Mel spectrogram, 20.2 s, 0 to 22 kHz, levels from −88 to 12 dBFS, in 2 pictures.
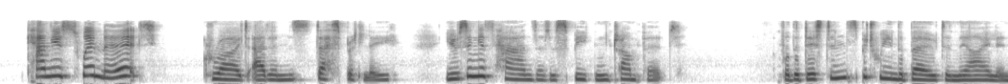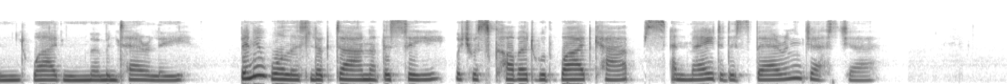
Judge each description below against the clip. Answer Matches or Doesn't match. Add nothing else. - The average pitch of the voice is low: Doesn't match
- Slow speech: Matches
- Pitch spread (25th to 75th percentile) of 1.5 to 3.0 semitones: Matches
